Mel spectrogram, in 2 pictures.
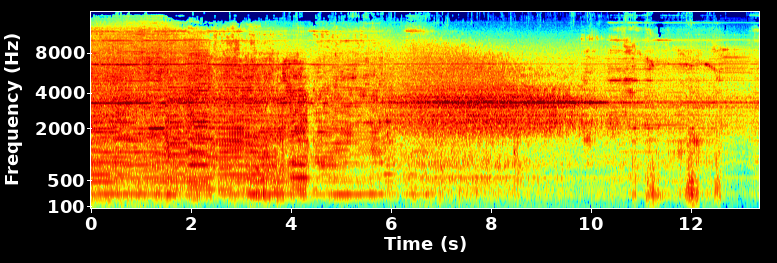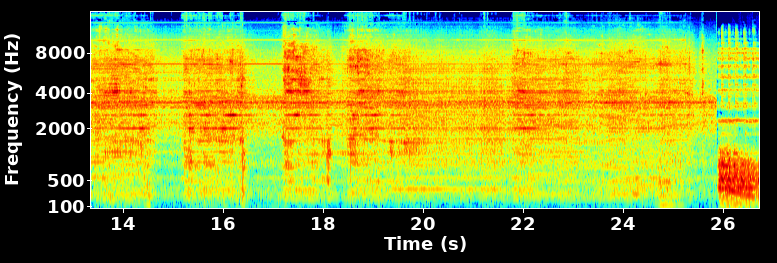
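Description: Table saw ripping a thin triangular strip from a wooden lath: the blade cuts loudly for about the first ten seconds over the motor's steady hum, then runs more quietly, with a few knocks of wood.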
